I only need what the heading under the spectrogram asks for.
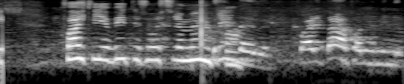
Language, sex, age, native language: Icelandic, male, 11, Icelandic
